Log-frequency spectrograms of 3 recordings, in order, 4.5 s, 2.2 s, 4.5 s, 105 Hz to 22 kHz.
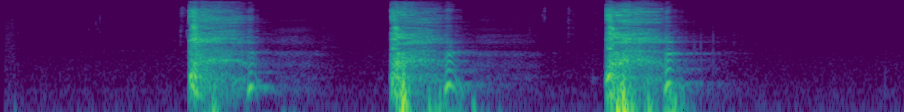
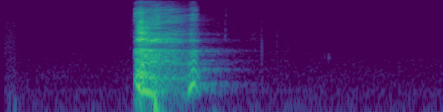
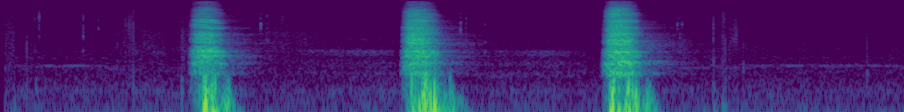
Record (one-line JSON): {"three_cough_length": "4.5 s", "three_cough_amplitude": 24682, "three_cough_signal_mean_std_ratio": 0.27, "cough_length": "2.2 s", "cough_amplitude": 12935, "cough_signal_mean_std_ratio": 0.25, "exhalation_length": "4.5 s", "exhalation_amplitude": 17257, "exhalation_signal_mean_std_ratio": 0.28, "survey_phase": "beta (2021-08-13 to 2022-03-07)", "age": "45-64", "gender": "Female", "wearing_mask": "No", "symptom_cough_any": true, "symptom_runny_or_blocked_nose": true, "symptom_sore_throat": true, "symptom_fatigue": true, "symptom_onset": "12 days", "smoker_status": "Never smoked", "respiratory_condition_asthma": true, "respiratory_condition_other": false, "recruitment_source": "REACT", "submission_delay": "2 days", "covid_test_result": "Negative", "covid_test_method": "RT-qPCR", "influenza_a_test_result": "Negative", "influenza_b_test_result": "Negative"}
